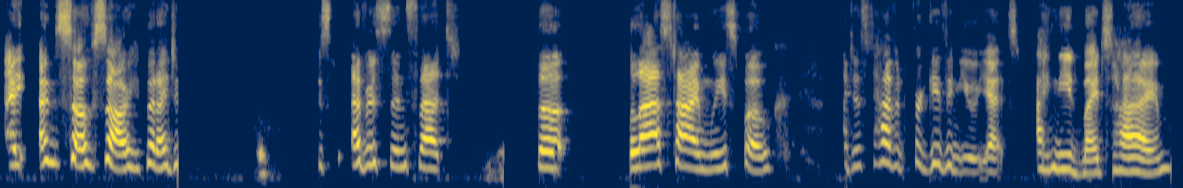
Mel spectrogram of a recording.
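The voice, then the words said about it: Strange, inconsistent put-on accent. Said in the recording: “my accent's all over the place ... your accent is so strange ... Are you putting it on for a role? ... I thought you were Castilian all this time”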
